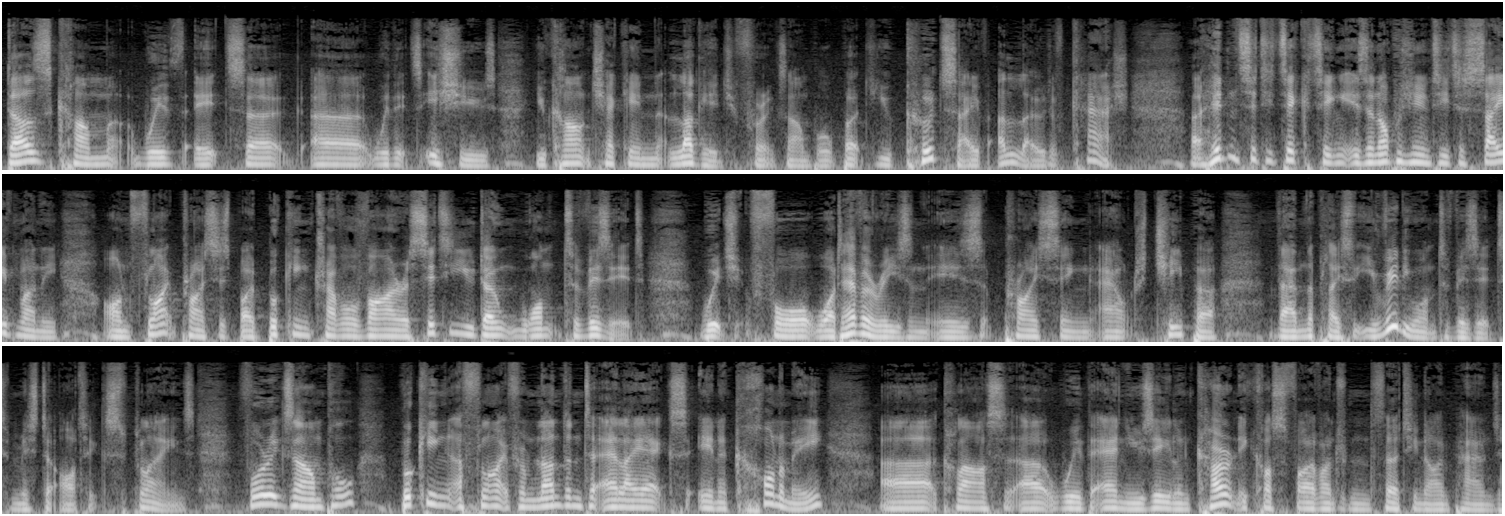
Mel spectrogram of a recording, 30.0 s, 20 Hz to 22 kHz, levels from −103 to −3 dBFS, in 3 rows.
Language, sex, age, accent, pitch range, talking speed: English, male, 40-59, British, 100-135 Hz, 180 wpm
